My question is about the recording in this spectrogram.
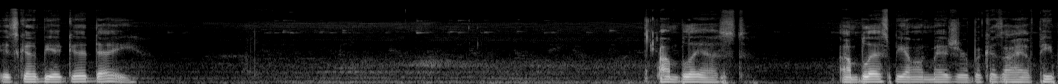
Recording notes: I just rant while outside on the porch.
